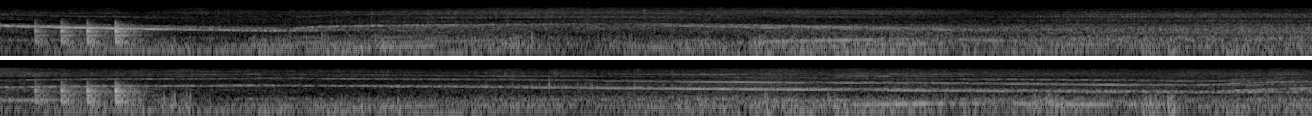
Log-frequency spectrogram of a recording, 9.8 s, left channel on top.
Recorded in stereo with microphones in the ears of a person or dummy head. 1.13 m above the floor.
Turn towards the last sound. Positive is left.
turn(degrees=10)  # may be behind; listen again after turning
